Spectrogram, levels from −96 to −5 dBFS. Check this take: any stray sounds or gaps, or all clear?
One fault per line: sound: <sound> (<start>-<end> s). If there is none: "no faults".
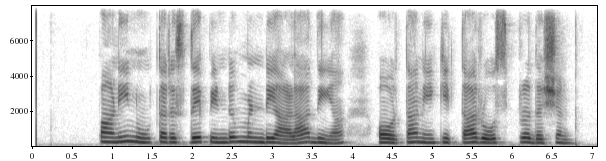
no faults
